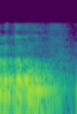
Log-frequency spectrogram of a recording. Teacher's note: واو کو تا سے ملانا ہے، یہ قاف پر ہے اور لام اس میں جلالہ بھی پر ہے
